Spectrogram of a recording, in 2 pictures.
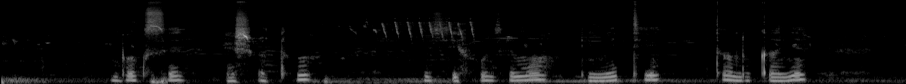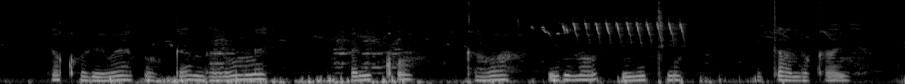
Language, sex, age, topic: Kinyarwanda, female, 36-49, health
